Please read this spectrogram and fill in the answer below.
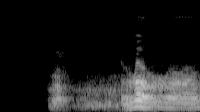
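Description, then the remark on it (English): A female dog named Snowball vocalizes in one drawn-out, tonal bark that swells louder partway through and holds to the end, with no one talking. “She's saying hello. Why don't I pause for a second and wait till she stops barking?”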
